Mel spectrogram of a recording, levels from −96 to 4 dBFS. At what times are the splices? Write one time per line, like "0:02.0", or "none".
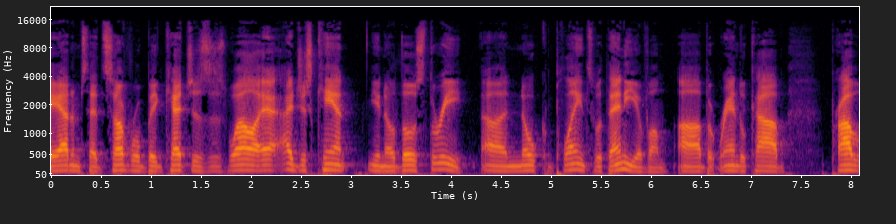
none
